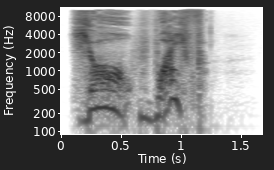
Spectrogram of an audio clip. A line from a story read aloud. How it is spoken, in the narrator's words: Lucien spat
